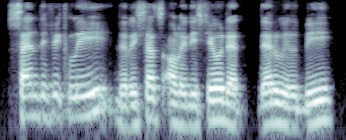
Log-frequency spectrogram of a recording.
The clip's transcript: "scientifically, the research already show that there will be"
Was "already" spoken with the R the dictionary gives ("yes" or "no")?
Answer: no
